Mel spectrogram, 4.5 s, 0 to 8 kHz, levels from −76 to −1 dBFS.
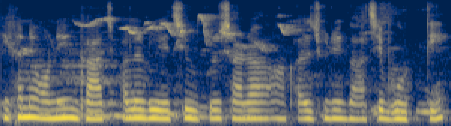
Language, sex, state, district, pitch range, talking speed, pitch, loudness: Bengali, female, West Bengal, Cooch Behar, 185-205 Hz, 135 wpm, 195 Hz, -14 LUFS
